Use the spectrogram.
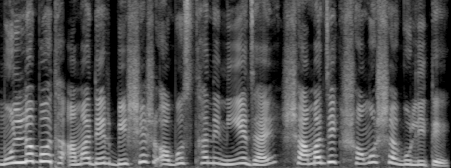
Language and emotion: Bengali, neutral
